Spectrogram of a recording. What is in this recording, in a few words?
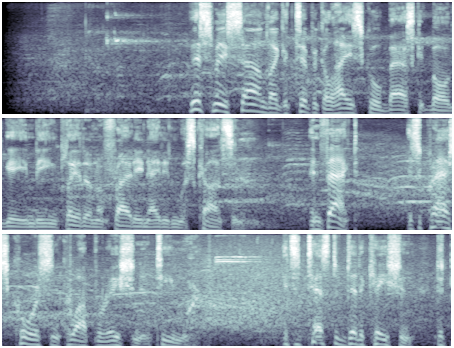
audio spot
